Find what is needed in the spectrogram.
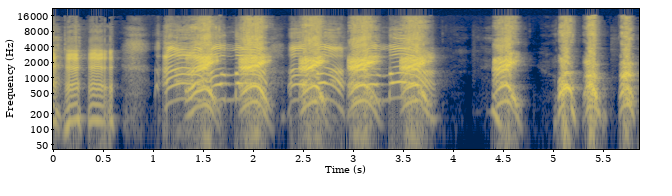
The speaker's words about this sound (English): Hey! That's the swearing dog.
